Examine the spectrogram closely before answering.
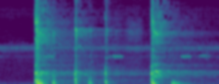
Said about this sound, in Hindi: महंत रुके थोड़ा खांसे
